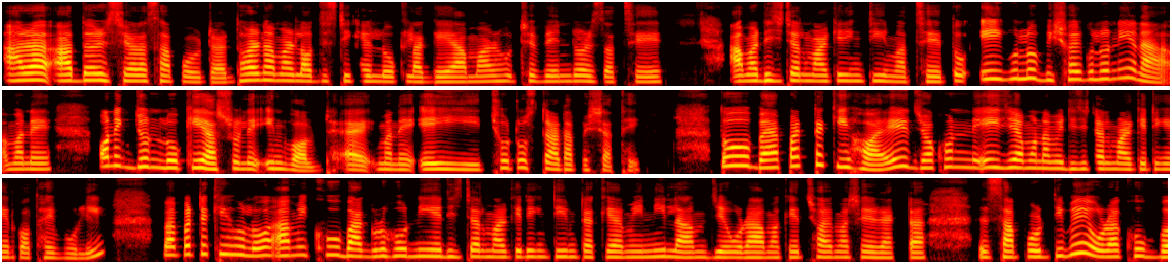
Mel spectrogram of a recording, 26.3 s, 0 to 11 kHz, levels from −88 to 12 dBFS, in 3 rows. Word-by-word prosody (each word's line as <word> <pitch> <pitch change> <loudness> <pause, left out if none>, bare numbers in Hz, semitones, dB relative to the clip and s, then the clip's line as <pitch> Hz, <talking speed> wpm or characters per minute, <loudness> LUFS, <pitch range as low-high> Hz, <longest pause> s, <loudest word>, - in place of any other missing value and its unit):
আরা 255 +1 +9 0.2
others 250 +1 +2
যারা 225 -1 +3
supporter. 190 -4 -3
ধরেন 250 +2 +4
আমার 240 -1 0
logistics 215 0 -4
এর 210 - -3
লোক 195 -1 -2
লাগে, 190 0 -2 0.2
আমার 200 +2 -2
হচ্ছে 220 +2 -7
vendors 210 0 -3
আছে, 195 +1 -9 0.7
আমার 230 +2 +4
ডিজিটাল 235 +1 0
মার্কেটিং 225 +1 -1
টিম 225 -2 -3
আছে। 200 +1 -6
তো 230 - -1 0.2
এইগুলো 310 +1 0 0.2
বিষয়গুলো 290 +3 -1
নিয়ে 345 -1 -1
না 200 - +4 0.2
মানে 220 0 0 0.5
অনেকজন 315 -3 +2
লোকই 270 +1 +4
আসলে 225 0 -2
ইনভলভড, 165 -9 0 0.2
আ - - +6 0.2
মানে 200 -1 -1 0.2
এই 220 +1 +4 0.4
ছোট 265 -1 -3 0.2
স্টার্ট 210 -4 +1
আপ 195 - -28
এর - - -9
সাথে। - - -9 0.7
তো - - +4 0.3
ব্যাপারটা 335 +7 +3
কী 310 - +3
হয়, 200 +4 +5 0.2
যখন 300 +3 -1 0.3
এই 290 - +3
যেমন 265 -2 +3
আমি 245 0 -1
ডিজিটাল 230 0 -2
মার্কেটিং 215 0 -2
এর 210 - -8
কথাই 195 0 -5
বলি, 180 +7 -5 0.5
ব্যাপারটা 325 +3 +2
কী 345 - +1
হলো 280 -4 +2 0.2
আমি 295 +2 -2
খুব 305 +1 -1
আগ্রহ 245 +1 -3 0.2
নিয়ে 250 0 +1
ডিজিটাল 235 +1 -2
মার্কেটিং 230 +1 -2
টিমটাকে 225 -2 -3
আমি 215 +1 -5
নিলাম 225 -4 +1 0.2
যে 215 - +2
ওরা 205 0 +1
আমাকে 205 +1 -6
6 215 -2 0
মাসের 210 -1 -3
একটা 200 - -1 0.6
সাপোর্ট 230 +1 +2
দিবে। 330 +8 +2
ওরা 235 0 +4
খুব 260 -2 -1
230 Hz, 165 wpm, -23 LUFS, 210-260 Hz, 0.7 s, আরা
